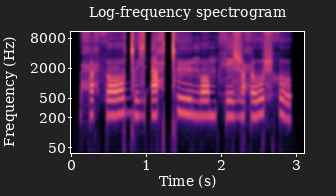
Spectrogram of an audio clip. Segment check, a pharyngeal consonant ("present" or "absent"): present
